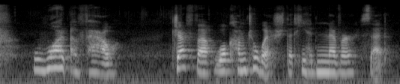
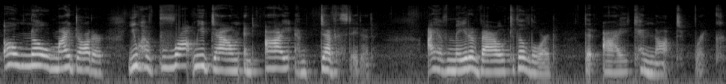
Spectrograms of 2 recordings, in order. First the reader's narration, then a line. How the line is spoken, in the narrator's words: he tore his clothes and cried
